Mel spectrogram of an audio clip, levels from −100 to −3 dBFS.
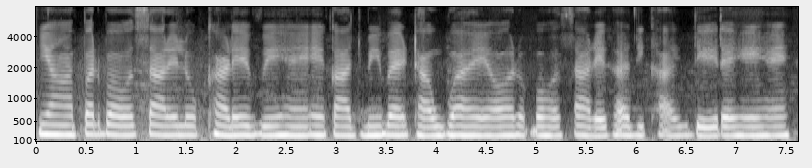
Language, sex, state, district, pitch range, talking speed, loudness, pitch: Hindi, female, Bihar, West Champaran, 195-200 Hz, 165 wpm, -12 LUFS, 200 Hz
